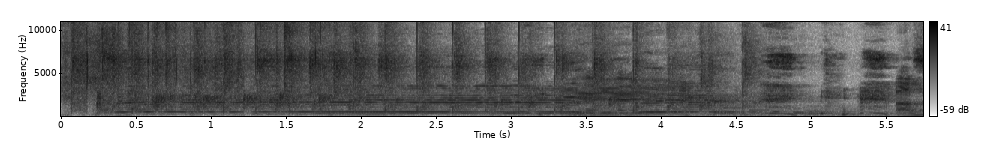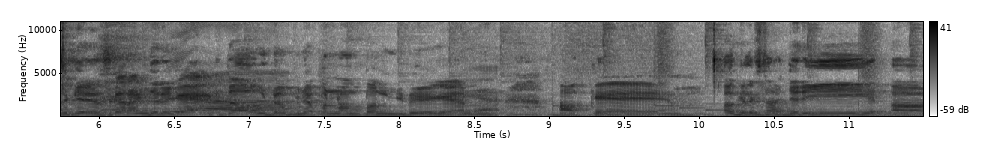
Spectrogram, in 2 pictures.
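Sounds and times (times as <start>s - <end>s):
hand clapping: 0.0s - 5.0s
laughter: 0.5s - 7.7s
speech: 5.6s - 11.4s.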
